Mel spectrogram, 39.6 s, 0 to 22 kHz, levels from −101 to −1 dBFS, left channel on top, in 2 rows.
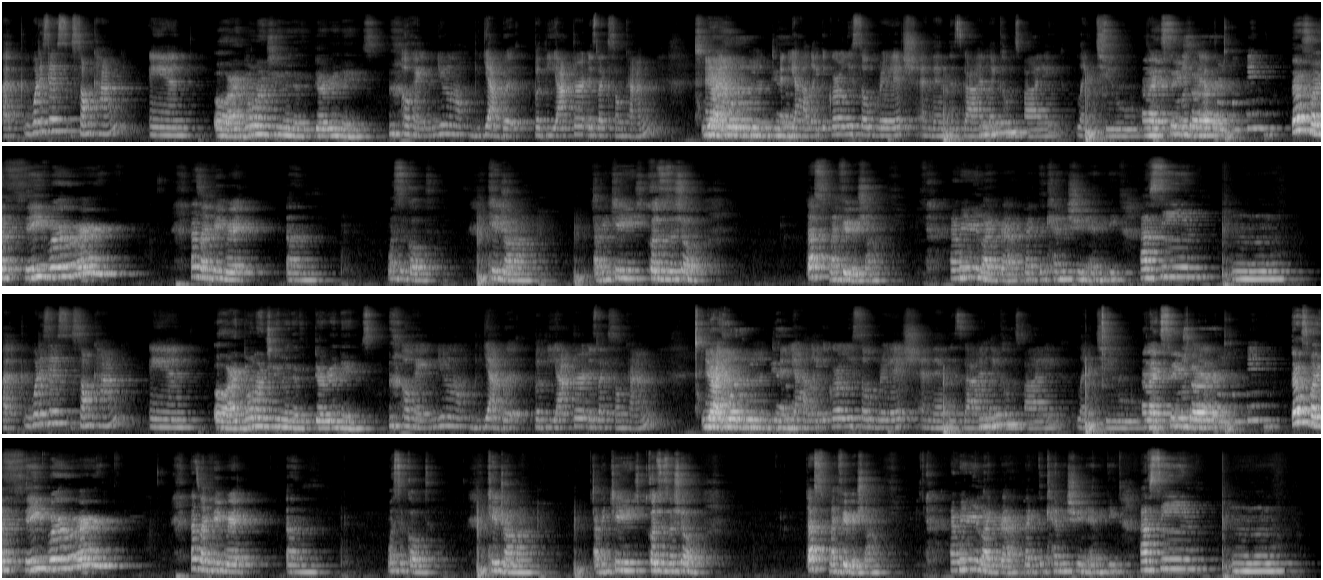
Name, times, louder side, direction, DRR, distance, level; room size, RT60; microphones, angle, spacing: voice 1, 0.0-1.7 2.2-2.8 6.0-7.7 8.0-9.7 10.0-10.2 10.5-15.9 16.1-17.3 17.6-18.9, left 1 dB, 30° left, 1 dB, 2.2 m, -44 dB
voice 2, 3.2-5.3 5.8-6.0 10.5-11.9 14.6-15.2 17.1-18.3 19.3-21.4 22.3-23.4 24.0-24.5 25.6-26.2 26.9-27.7 28.6-30.2 31.8-32.9 33.6-37.7 38.2-38.9, right 1 dB, 60° right, 0 dB, 4.1 m, -35 dB
12.5 x 7.8 x 9.9 m, 0.89 s
head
